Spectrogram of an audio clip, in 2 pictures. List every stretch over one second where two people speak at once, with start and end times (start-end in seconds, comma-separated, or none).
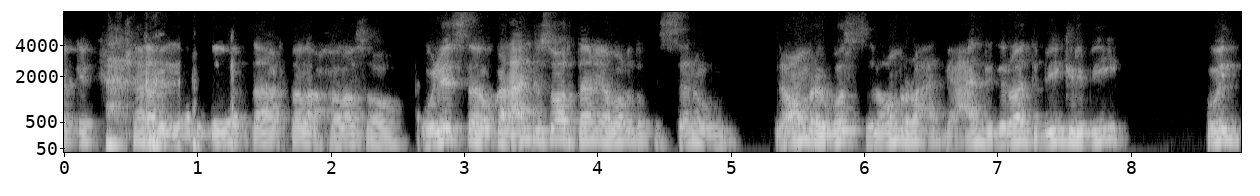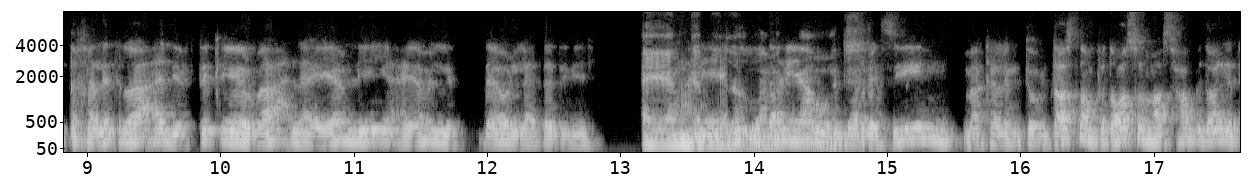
13.3-14.9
